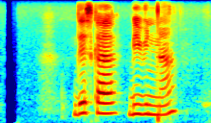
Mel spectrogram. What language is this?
Nepali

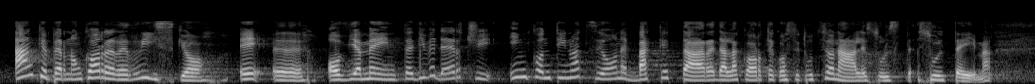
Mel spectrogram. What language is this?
Italian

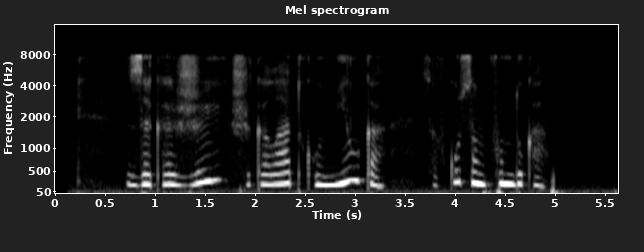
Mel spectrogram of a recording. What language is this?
Russian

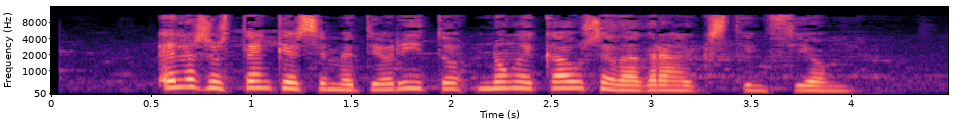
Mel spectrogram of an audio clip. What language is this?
Galician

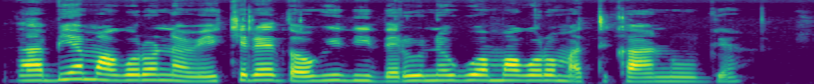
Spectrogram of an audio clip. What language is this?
Kikuyu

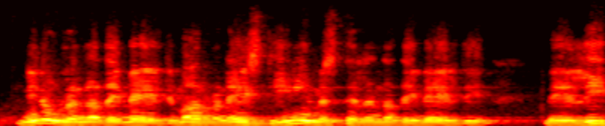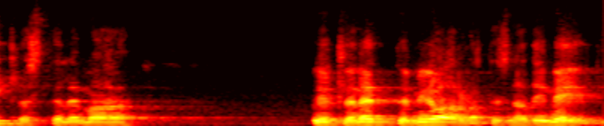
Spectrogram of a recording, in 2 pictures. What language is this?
Estonian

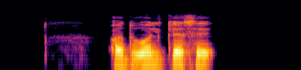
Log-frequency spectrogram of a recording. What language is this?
Kalkoti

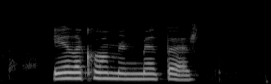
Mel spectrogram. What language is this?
Icelandic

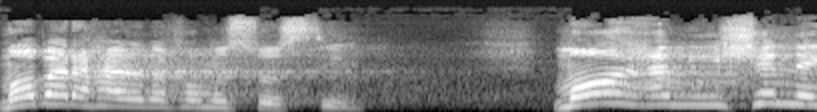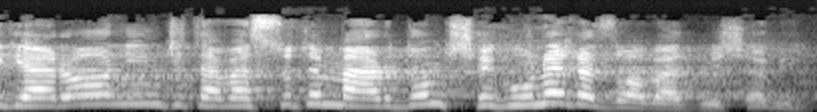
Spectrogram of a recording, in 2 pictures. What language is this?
Persian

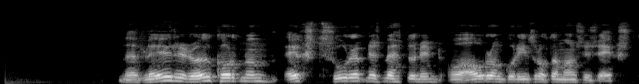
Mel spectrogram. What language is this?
Icelandic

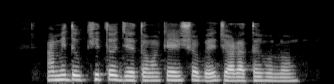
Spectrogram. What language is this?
Bangla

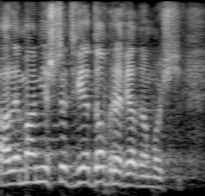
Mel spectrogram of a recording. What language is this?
Polish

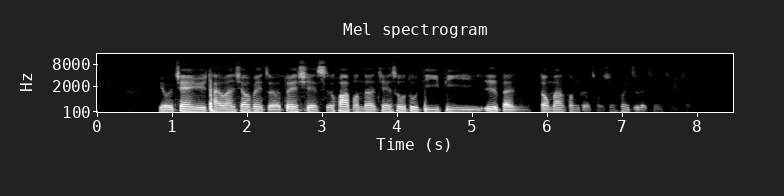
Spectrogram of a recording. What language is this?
Chinese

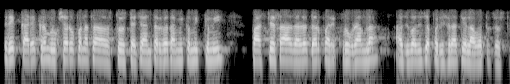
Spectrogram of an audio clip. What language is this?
Marathi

